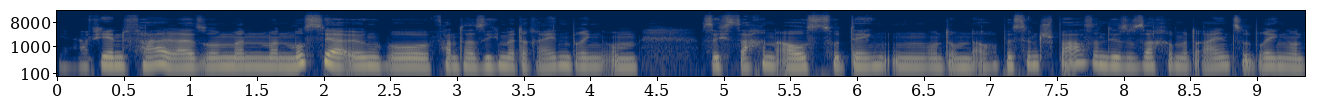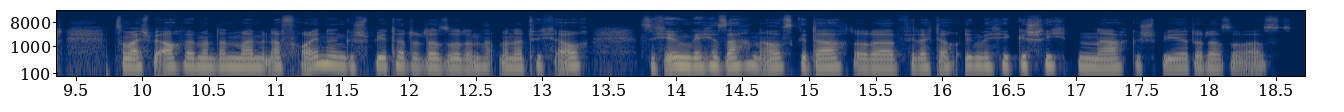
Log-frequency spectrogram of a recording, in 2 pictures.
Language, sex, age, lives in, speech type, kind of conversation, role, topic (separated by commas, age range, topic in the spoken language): German, female, 20-24, Germany, conversation, podcast, guest, Welche Rolle spielte Fantasie in deinen Kinderspielen?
